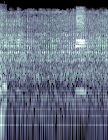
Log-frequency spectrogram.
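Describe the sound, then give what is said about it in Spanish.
A jeep engine idles and rumbles with a fairly loud, continuous mechanical drone, briefly swelling louder near the end, and no voices on top. “Eh, en carretera usted va cargado con su jeep y la gente es emocionada, le pita, le pita.”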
